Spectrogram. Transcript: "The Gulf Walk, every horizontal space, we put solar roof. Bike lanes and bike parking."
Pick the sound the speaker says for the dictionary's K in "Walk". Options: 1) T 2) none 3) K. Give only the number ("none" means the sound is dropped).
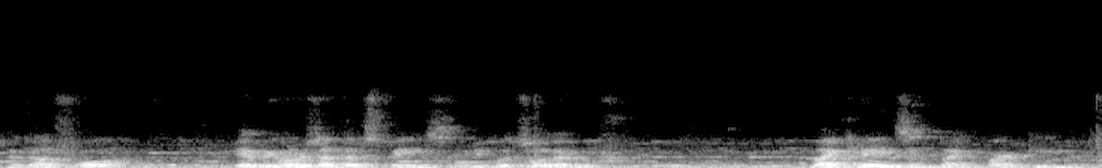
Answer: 2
